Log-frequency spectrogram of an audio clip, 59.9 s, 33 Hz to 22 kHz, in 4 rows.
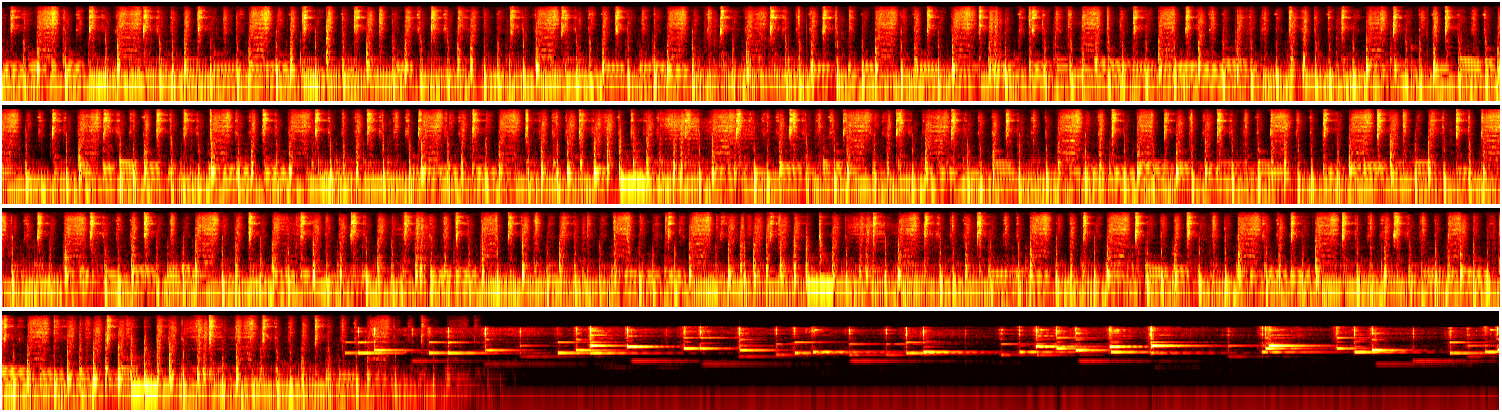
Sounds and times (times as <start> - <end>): Music: 0.0 - 59.9.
